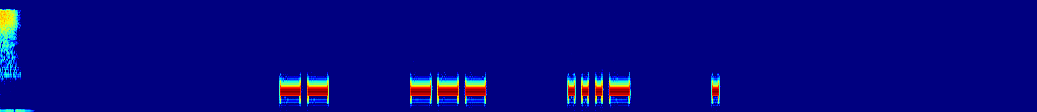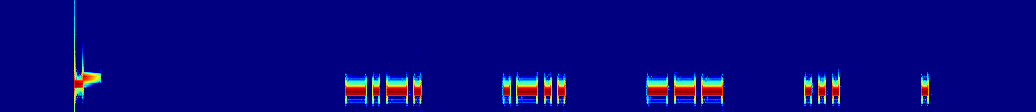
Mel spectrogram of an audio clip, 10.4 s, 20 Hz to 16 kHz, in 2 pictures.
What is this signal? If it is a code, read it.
Morse code, heard as a keyed tone, about 33 wpm, spaced as for 16 wpm, 690 Hz. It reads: MOVE CLOSE
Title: 4x Character Spacing - Top 500 Words - 35wpm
